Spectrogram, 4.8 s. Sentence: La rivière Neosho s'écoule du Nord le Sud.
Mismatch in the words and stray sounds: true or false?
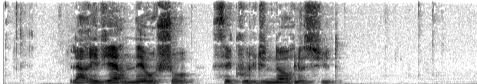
false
